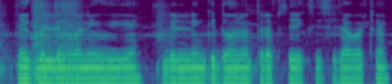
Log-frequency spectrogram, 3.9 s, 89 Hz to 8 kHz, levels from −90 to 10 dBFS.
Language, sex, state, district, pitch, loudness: Hindi, male, Chhattisgarh, Rajnandgaon, 110 Hz, -28 LUFS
